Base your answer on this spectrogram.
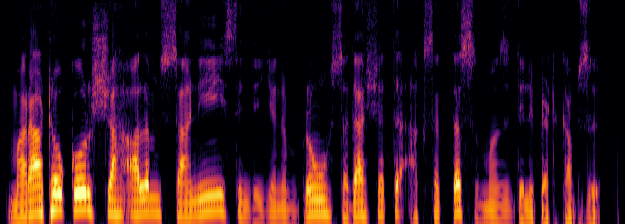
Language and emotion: Kashmiri, neutral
